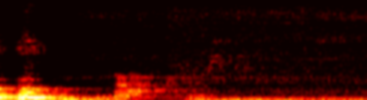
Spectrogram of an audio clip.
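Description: A golden retriever gives a loud, full-throated bark, then a shorter, higher second bark.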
